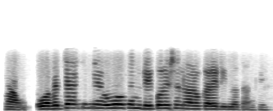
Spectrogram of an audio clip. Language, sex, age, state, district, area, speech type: Sindhi, female, 45-60, Gujarat, Kutch, urban, conversation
